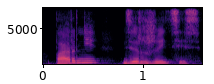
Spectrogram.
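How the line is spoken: Commanding. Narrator (Russian): приказал Янковский

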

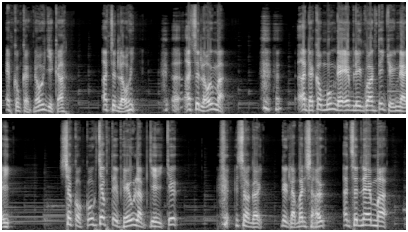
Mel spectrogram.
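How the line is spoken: Sobbing. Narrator (Vietnamese): nức nở lên

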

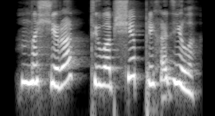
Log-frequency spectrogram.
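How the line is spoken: Shrieking. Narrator (Russian): Визжала она мне в спину

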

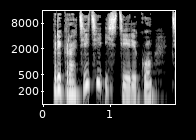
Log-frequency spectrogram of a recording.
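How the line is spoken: Quiet. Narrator (Russian): тихо сказала

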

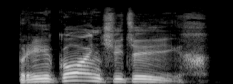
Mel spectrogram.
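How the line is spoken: Thundering muffled command. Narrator (Russian): прогремел глухой голос воина-мага, когда он давал команду собратьям

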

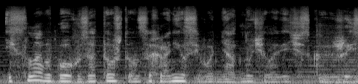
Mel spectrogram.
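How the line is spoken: Barely audible. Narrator (Russian): чуть слышно добавила

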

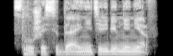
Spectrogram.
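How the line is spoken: Menacing hiss. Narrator (Russian): грозно зашипел я

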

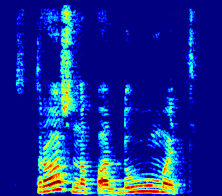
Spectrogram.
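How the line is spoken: Moaning. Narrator (Russian): Стонал он

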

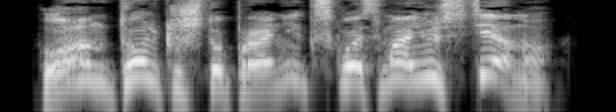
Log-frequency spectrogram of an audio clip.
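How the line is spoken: Shouting. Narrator (Russian): крикнул Тадзек

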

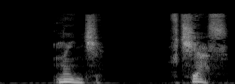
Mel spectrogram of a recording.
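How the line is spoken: Whispered with a heavy sigh. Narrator (Russian): прошептала она и, тяжело вздохнув

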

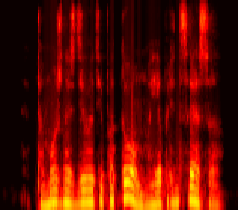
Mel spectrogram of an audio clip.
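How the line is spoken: Soft-spoken. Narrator (Russian): сказал он негромко

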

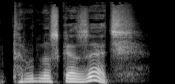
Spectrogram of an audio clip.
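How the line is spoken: Mumbled. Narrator (Russian): промямлил Дик

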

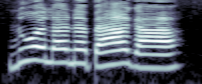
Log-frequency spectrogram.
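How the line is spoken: Little girl shouting. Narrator (German): schrie die kleine Ida

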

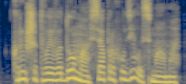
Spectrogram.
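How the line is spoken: Quiet. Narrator (Russian): тихо сказала Тори

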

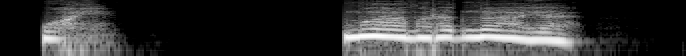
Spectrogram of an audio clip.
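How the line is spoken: Sighing whisper. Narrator (Russian): вздохнула и шепотом

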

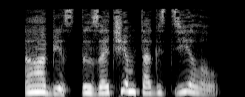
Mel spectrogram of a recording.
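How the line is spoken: Angry son speaking. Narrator (Russian): сердито проговорил сын

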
